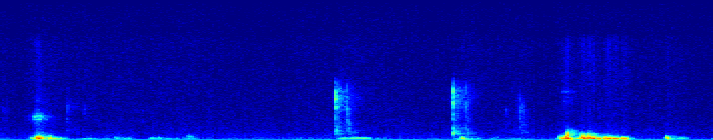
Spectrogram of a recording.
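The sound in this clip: Sparse keyboard typing: a few sharp, separate key clicks and short tapping clusters with quiet pauses between them. The taps are faint and irregular, with a denser burst near the end.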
